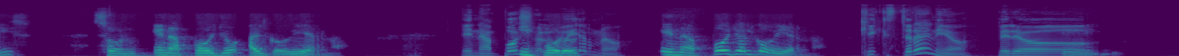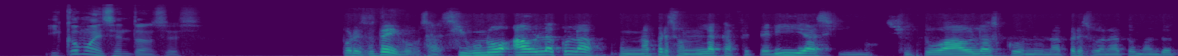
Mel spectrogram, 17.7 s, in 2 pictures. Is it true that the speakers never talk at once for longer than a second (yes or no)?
yes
